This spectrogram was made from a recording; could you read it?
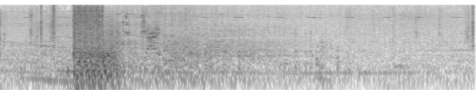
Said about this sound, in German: Verdammt, ist das ein Unwetter!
